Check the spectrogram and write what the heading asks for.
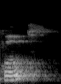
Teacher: una palabra como foot, que la vamos a pronunciar con la vocal corta, la vocal central posterior media cerrada labializada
